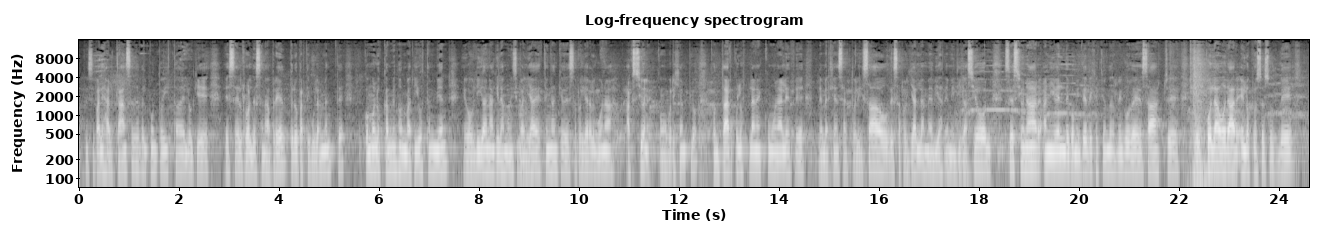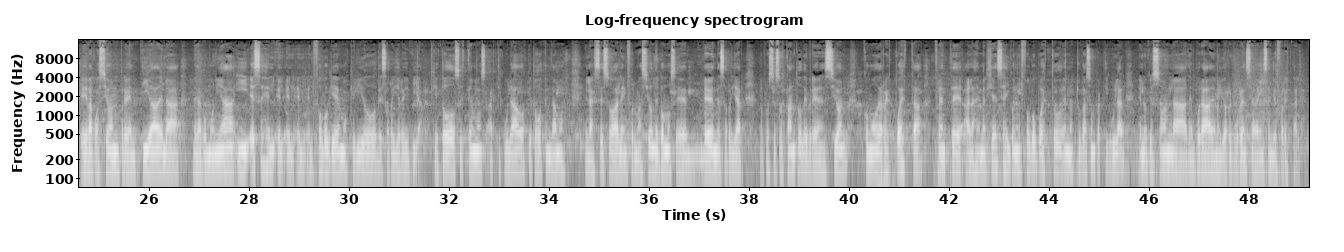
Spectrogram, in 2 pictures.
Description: González también destacó que el trabajo del SENAPRED incluye verificar la correcta implementación de los planes de emergencia a nivel comunal y apoyar la formación de capacidades en cada municipio.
